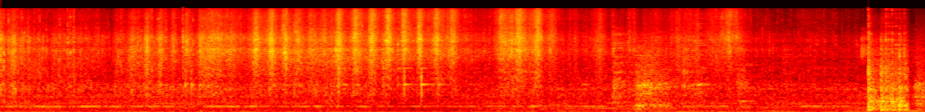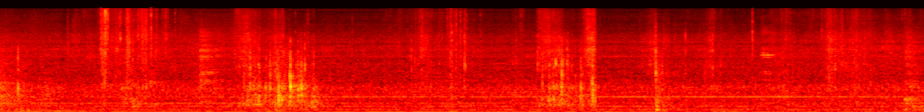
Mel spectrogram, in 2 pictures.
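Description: Kitchen clatter of pots and utensils being handled, with a quick run of clicks in the first few seconds and a few separate knocks later on.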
